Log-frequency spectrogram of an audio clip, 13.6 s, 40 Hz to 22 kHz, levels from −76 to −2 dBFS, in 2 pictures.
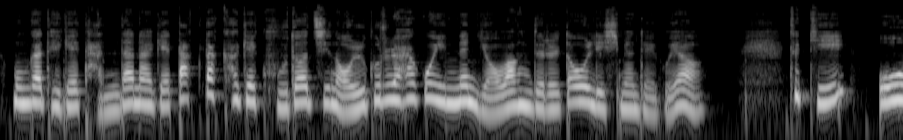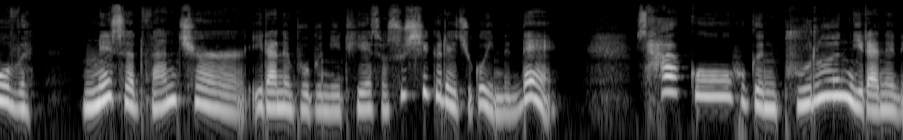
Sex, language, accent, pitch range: female, Korean, native, 165-250 Hz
